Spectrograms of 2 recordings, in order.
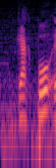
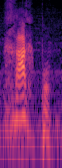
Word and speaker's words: Gakpo: Por ejemplo, Gakpo es Hagpo. – Hagpo. – O sea, allí la G suave no la pronuncian.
